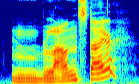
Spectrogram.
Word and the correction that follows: Blauensteiner: Blauensteiner, yeah.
